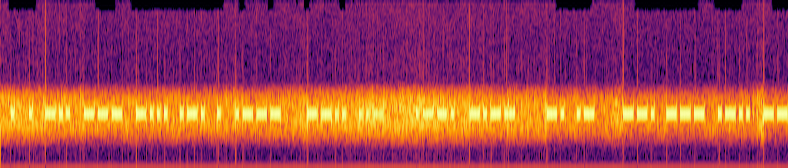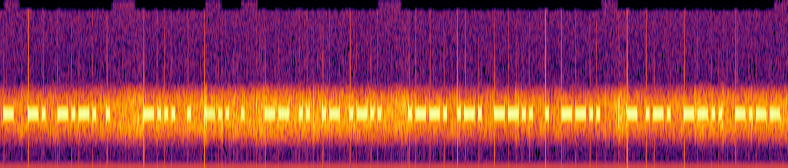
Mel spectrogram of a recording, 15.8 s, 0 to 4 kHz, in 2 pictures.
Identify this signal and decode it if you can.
Morse code, heard as a keyed tone, about 35 wpm, 760 Hz. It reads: EE DOBREJ ZUPY NA GOLONCE BEDE MIAL PRZEZ TRZY
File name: dlazaawansowanych / nagraniazpasma / websdr recording 3565.0kHz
